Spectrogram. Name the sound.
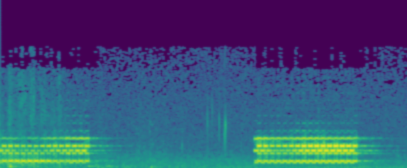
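telephone ringing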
